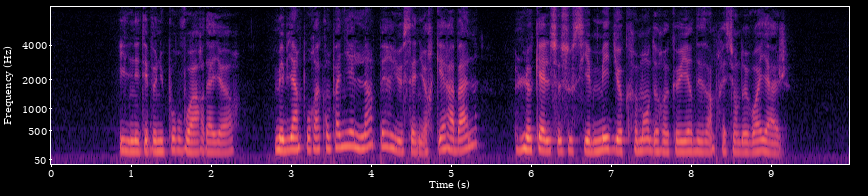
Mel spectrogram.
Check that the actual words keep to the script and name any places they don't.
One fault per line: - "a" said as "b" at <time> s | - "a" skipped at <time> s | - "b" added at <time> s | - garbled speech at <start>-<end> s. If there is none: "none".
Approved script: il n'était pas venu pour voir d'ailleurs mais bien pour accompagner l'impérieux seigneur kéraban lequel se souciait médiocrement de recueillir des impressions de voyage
- "pas" skipped at 1.2 s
